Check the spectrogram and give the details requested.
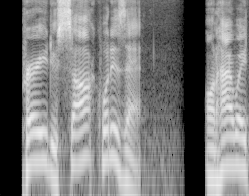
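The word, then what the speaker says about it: Prairie du Sac: Is that Prairie Dac? Prairie D sock.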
